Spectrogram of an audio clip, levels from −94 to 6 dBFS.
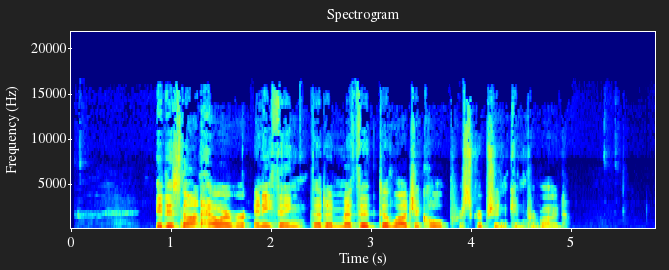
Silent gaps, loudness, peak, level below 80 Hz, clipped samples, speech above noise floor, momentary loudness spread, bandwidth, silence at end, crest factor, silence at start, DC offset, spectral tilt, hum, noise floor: none; -19 LUFS; 0 dBFS; -64 dBFS; under 0.1%; 47 dB; 15 LU; 16.5 kHz; 0.9 s; 20 dB; 0.85 s; under 0.1%; -4 dB/octave; none; -67 dBFS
